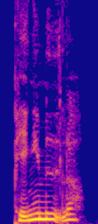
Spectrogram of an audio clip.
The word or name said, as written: pengemidler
